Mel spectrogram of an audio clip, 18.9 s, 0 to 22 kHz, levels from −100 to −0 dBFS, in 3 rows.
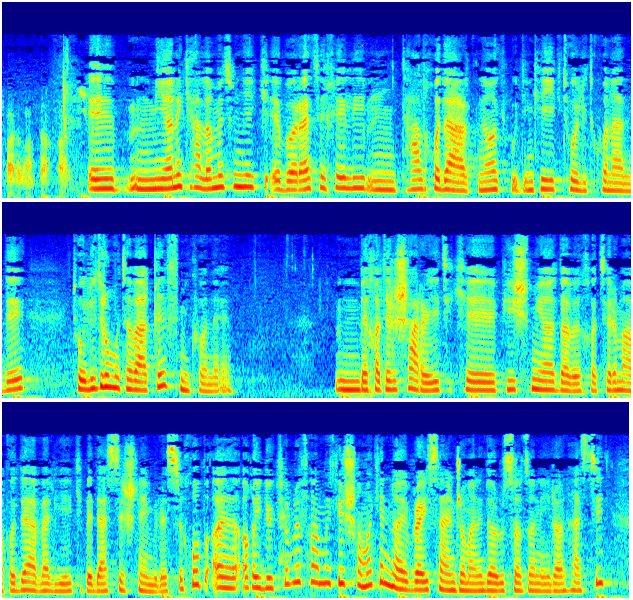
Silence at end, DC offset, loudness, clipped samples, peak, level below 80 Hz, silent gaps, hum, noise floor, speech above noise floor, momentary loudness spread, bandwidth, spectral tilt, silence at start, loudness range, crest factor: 0.05 s; under 0.1%; -18 LUFS; under 0.1%; -2 dBFS; -48 dBFS; none; none; -53 dBFS; 36 dB; 7 LU; 11.5 kHz; -5.5 dB/octave; 0.05 s; 2 LU; 16 dB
